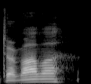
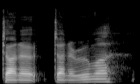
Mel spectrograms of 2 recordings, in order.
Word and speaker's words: Donnarumma: I just think Italy, like, defensively, their goalie, kind of hard to pronounce his name, Dormama, Donnarumma.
